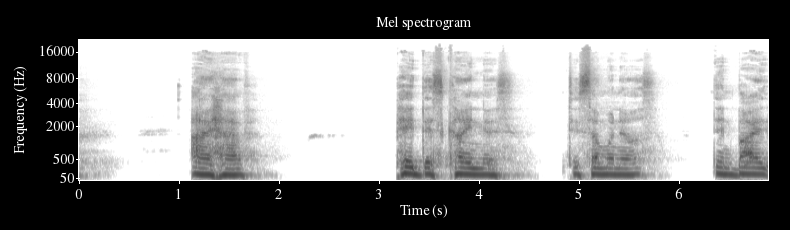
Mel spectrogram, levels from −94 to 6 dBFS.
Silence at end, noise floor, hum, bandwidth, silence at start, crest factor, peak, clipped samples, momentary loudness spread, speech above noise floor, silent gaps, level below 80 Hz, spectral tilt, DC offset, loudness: 0 s; -57 dBFS; none; 17.5 kHz; 0 s; 20 dB; -12 dBFS; under 0.1%; 15 LU; 29 dB; 0.50-0.59 s, 0.93-0.97 s, 2.12-2.27 s, 2.67-3.15 s, 4.71-4.82 s, 6.12-6.30 s; -66 dBFS; -5.5 dB/octave; under 0.1%; -29 LUFS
